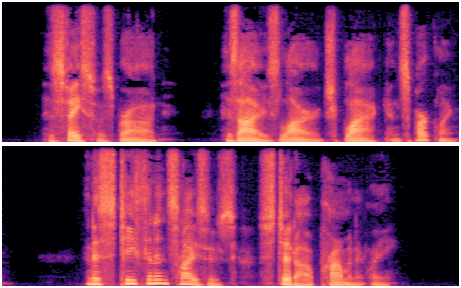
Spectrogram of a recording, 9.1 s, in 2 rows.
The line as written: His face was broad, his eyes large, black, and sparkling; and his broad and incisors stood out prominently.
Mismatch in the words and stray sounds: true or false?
true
